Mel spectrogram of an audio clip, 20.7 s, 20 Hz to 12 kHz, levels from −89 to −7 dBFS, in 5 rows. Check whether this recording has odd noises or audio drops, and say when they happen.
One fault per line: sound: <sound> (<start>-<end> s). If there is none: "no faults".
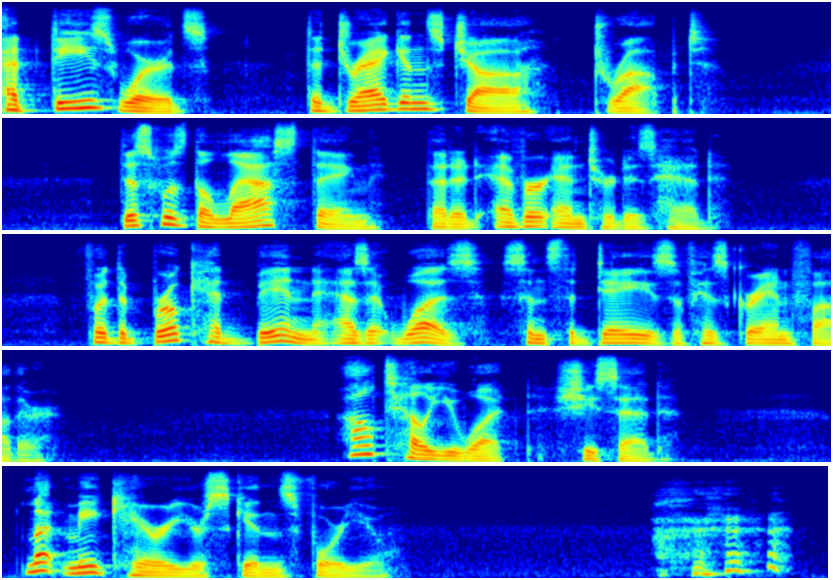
sound: laugh (19.8-20.6 s)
